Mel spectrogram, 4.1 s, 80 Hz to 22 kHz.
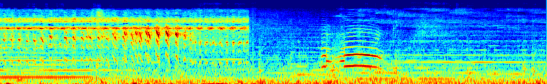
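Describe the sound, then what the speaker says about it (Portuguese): Wetland birds call at dawn in the Iberá marshes, a dense chorus of sustained whistles and honking calls, then a few clear rising-and-falling cries stand out against the steady background din. "400 espécies de aves por aqui. Além de ser deslumbrante de ver, é delicioso de ouvir."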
